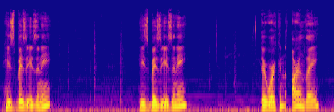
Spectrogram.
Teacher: if we are chatting with someone, using tag questions, we can use falling intonation.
